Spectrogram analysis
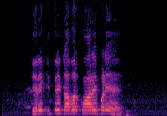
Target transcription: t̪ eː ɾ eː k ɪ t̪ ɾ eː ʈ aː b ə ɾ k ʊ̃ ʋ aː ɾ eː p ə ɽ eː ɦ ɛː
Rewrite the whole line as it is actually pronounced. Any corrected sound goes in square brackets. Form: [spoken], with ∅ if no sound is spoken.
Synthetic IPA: t̪ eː ɾ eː k ɪ t̪ ɾ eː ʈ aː b ə ɾ k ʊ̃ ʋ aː ɾ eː p ə ɽ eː ɦ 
